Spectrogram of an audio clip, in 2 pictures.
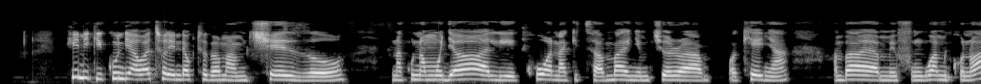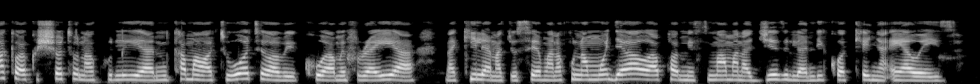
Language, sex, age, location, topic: Swahili, female, 18-24, Nakuru, government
